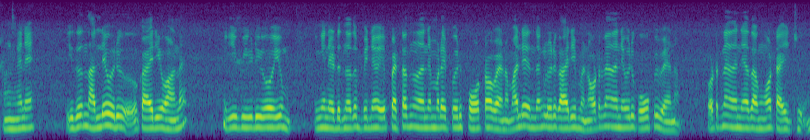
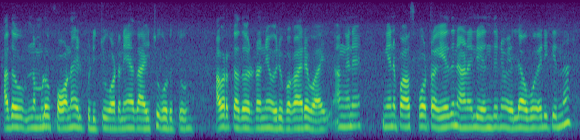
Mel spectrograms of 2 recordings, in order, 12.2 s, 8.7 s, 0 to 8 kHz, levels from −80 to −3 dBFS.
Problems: constant background noise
